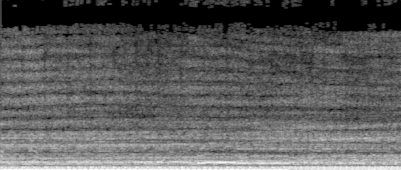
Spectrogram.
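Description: Electronic dance music played live at high volume over a festival sound system, with a heavy sustained bass and a synth melody; the bass pattern shifts about three seconds in.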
